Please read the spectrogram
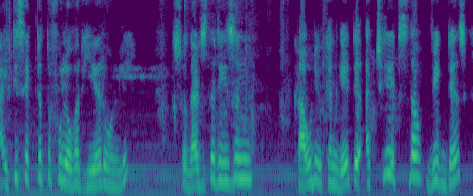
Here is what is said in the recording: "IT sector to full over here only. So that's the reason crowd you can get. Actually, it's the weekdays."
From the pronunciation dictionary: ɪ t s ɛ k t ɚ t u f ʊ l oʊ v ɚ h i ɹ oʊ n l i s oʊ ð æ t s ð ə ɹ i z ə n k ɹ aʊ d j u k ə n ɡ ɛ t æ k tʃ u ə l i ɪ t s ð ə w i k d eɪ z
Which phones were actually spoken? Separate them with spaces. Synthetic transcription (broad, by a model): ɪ t s ɛ k t ɚ t u f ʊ l oʊ v ɚ h i ɹ oʊ n l i s oʊ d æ t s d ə ɹ i z ə n k ɹ aʊ d j u k ə n ɡ ɛ t æ k tʃ u ə l i ɪ t s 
